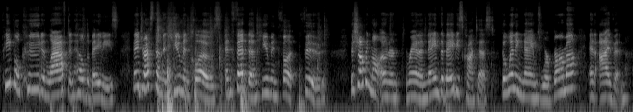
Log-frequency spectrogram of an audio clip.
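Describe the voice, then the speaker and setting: A woman's voice: on the high side, animated, measured pace, pushed and bright, a little hiss or hum. A woman hosting a storytime, reading a picture book aloud expressively for children, with short chatty asides.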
